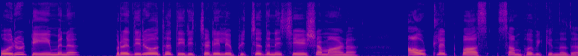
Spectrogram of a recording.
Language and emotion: Malayalam, neutral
